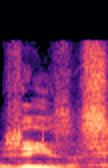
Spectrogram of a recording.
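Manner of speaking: earnest, said with sincerity.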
